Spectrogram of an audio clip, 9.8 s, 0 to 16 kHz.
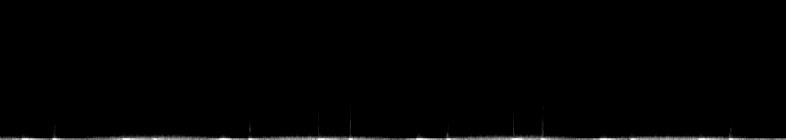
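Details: Simulated (animated cartoon) heartbeat of the character Sharky: regular low double thumps at roughly 50 beats a minute, with soft breath noise rising and falling behind them.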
